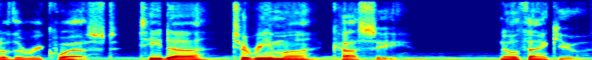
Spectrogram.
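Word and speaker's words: kasih: Pronounce the h on kasi.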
